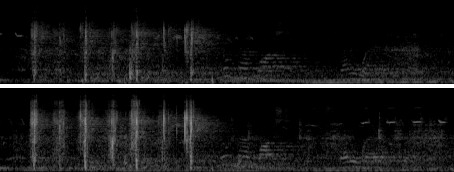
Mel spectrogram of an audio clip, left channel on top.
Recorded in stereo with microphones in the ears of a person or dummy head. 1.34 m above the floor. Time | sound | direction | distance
0.3 | crumpling | 60° right (ahead or behind) | 0.7 m
2.2 | a woman speaking | 60° right (ahead or behind) | 2.5 m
